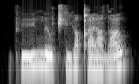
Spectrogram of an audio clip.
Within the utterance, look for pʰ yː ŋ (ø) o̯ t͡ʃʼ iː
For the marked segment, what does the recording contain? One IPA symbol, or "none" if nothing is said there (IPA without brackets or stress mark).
ø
